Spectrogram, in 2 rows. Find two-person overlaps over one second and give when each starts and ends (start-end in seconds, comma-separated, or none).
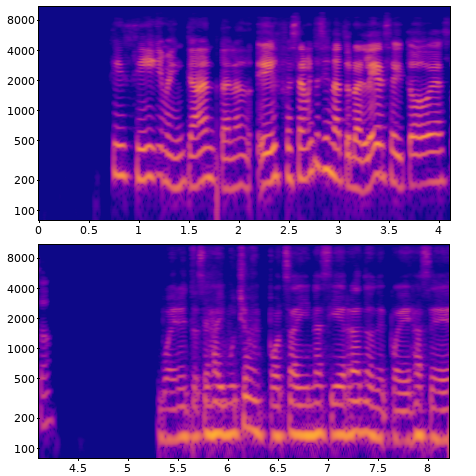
none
